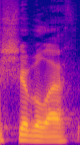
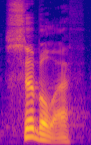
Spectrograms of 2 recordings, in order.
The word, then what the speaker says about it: Shibboleth: You see, the closest the Ephraimites could get to Shibboleth was Sibboleth, and their pronunciation gave them away.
